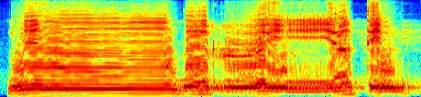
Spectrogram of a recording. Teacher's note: Min dzurriyyatin samar antara n dan condong ke dzal. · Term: ikhfa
